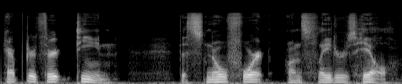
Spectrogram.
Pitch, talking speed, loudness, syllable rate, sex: 105 Hz, 105 wpm, -18 LUFS, 3.6 syllables/s, male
